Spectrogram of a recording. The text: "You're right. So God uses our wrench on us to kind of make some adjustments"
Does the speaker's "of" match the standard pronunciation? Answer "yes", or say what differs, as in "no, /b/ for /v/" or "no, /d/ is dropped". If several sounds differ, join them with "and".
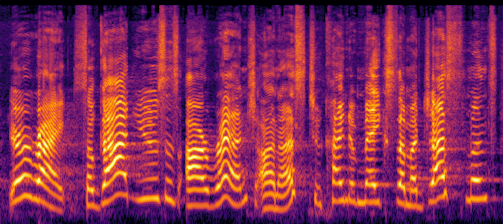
yes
